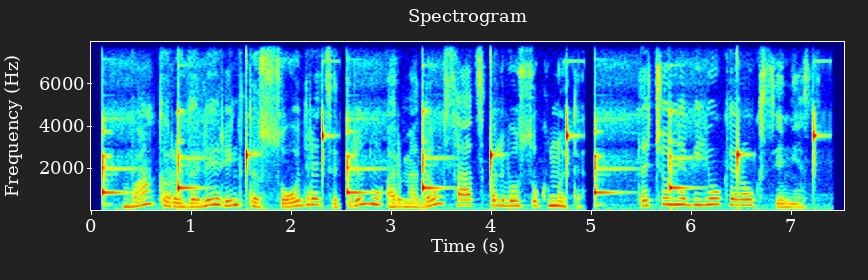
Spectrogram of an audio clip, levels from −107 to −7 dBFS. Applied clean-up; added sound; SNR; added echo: none; Keyboard (musical); -4 dB; none.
